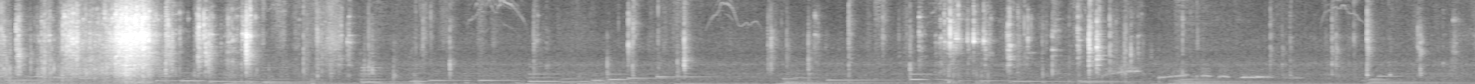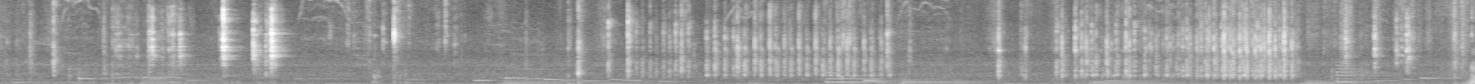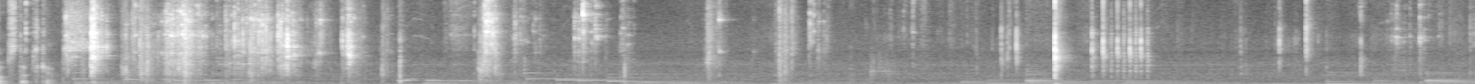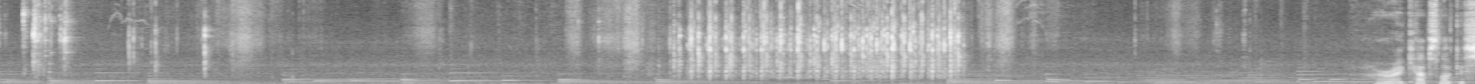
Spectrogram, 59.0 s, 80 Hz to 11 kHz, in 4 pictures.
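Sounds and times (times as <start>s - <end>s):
keyboard keys clacking: 0.0s - 38.4s, 48.4s - 55.8s
background music: 0.0s - 59.0s.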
